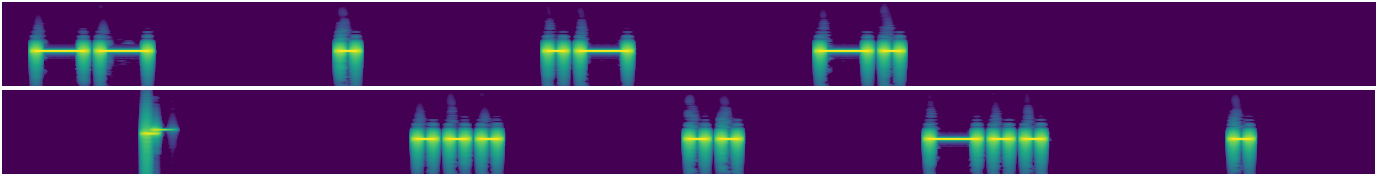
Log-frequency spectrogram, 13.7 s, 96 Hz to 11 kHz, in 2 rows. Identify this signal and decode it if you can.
Morse code, heard as a keyed tone, about 15 wpm, spaced as for 7 wpm, 700 Hz. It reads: MEAN SIDE
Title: 4x Character Spacing - Top 200 Words - 15wpm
